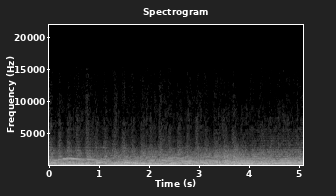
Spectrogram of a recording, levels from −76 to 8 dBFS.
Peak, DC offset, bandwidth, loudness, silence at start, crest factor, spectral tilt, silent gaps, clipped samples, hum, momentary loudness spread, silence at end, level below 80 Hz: -10 dBFS; under 0.1%; 13 kHz; -23 LUFS; 0 s; 12 dB; -8 dB/octave; none; under 0.1%; none; 2 LU; 0 s; -36 dBFS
